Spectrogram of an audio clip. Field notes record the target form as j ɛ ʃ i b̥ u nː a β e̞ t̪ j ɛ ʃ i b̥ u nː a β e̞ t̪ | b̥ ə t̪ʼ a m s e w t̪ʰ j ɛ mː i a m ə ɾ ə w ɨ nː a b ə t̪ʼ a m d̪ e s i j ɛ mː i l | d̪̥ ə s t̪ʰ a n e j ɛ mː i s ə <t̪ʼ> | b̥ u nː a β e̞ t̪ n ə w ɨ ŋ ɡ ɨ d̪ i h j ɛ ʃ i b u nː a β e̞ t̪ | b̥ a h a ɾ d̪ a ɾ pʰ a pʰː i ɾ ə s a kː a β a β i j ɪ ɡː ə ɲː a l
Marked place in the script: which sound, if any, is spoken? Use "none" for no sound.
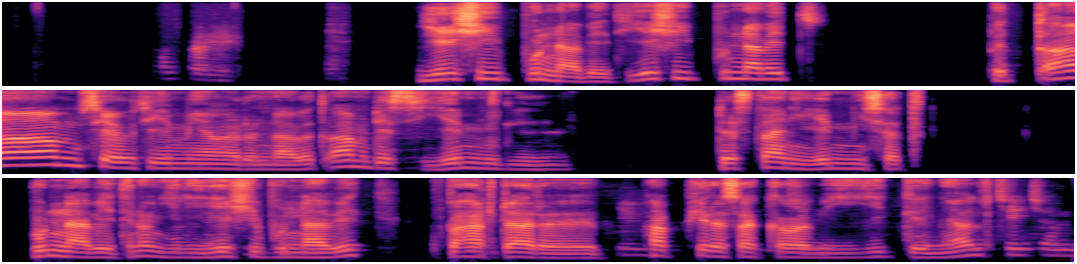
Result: t̪ʼ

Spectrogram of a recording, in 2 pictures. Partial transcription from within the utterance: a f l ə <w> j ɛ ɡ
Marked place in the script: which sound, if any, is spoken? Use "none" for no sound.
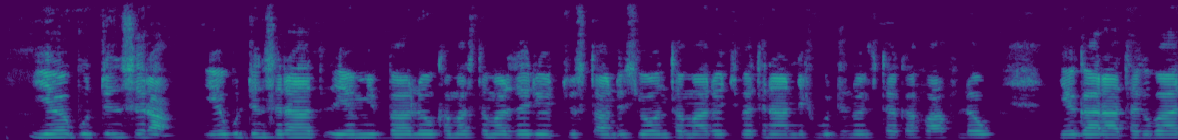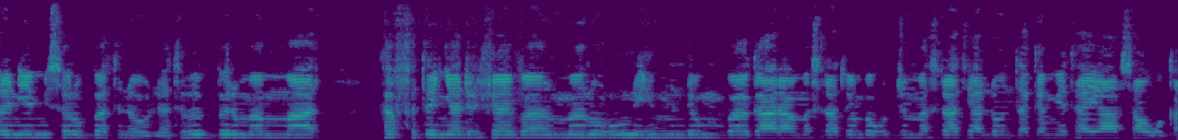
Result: w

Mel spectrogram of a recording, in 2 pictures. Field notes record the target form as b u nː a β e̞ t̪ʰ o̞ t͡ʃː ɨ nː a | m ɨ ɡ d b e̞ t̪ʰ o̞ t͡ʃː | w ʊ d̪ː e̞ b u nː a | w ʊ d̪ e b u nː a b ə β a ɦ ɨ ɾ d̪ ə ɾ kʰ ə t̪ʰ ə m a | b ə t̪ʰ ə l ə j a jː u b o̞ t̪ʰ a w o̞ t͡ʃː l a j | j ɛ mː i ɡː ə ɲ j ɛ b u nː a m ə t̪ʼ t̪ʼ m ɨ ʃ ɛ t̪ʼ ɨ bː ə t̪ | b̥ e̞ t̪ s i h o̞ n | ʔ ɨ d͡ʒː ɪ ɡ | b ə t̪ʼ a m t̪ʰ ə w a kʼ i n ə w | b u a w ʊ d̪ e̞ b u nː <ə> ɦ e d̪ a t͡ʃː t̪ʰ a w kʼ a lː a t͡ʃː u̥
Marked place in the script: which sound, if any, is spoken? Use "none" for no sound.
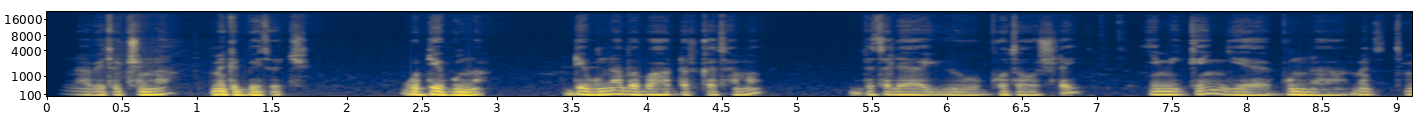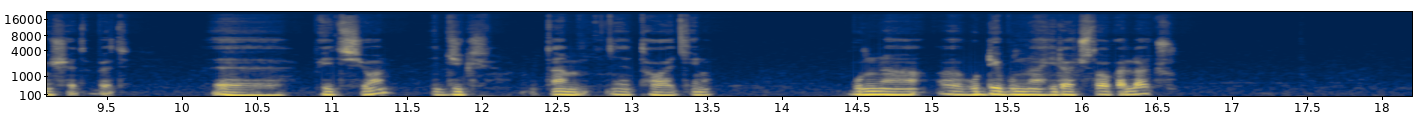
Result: a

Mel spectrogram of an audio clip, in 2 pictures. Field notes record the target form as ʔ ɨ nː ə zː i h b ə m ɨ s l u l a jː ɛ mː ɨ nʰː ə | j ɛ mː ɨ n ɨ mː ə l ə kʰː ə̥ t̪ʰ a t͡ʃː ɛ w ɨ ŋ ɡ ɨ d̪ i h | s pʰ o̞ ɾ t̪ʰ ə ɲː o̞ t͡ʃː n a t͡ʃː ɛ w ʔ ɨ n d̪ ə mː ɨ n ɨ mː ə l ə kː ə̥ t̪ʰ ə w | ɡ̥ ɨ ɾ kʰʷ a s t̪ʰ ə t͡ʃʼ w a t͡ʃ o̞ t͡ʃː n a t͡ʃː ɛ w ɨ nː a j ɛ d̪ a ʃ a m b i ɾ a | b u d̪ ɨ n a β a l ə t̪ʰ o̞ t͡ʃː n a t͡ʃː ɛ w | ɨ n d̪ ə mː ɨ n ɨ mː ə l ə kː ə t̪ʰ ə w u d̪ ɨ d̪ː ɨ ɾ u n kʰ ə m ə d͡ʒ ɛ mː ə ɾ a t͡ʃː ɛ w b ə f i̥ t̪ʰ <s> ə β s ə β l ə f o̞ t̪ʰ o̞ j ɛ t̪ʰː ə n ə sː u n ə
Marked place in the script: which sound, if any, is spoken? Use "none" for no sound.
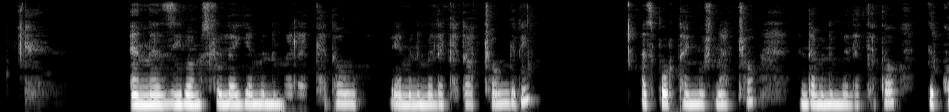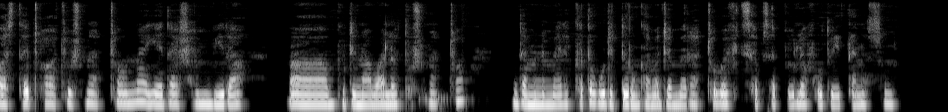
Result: s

